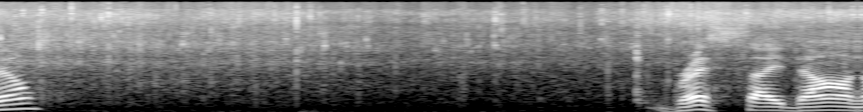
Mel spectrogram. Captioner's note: pan sizzling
